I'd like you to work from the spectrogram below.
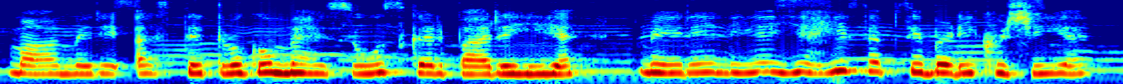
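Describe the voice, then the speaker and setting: A woman voicing a sorrowful young woman cursed into a flower, speaking a soft, longing inner monologue over background music. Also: high-pitched, little pitch movement, a little slow. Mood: tender relief. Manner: wistful, soft, inward monologue. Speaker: voice actor. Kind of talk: dubbed cartoon acting.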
